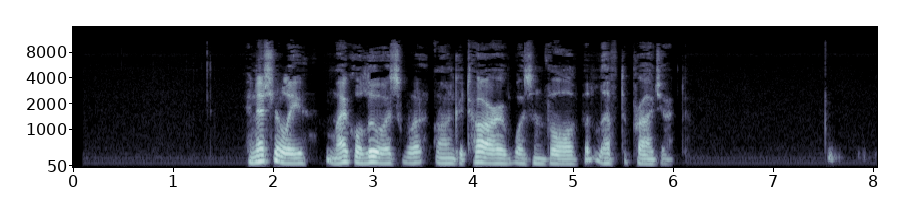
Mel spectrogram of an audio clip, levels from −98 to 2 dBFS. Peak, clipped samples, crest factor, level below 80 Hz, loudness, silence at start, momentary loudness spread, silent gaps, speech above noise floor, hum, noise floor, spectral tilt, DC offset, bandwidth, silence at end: -2 dBFS; under 0.1%; 22 dB; -68 dBFS; -22 LUFS; 1.75 s; 10 LU; none; 50 dB; none; -72 dBFS; -6 dB/octave; under 0.1%; 11 kHz; 0.45 s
